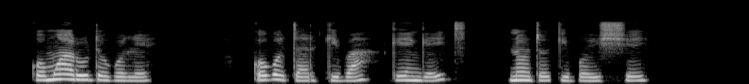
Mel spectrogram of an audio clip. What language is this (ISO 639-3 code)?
kln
